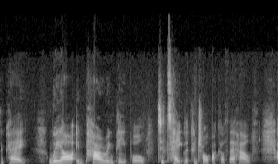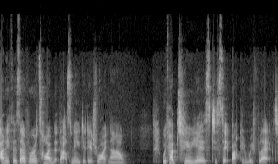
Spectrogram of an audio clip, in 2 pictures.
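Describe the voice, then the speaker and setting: A woman with a Birmingham accent speaks at a moderate pace in a medium pitch, her voice swinging very widely in pitch against a quiet background. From Birmingham, England. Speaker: nutritionist. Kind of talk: conference talk. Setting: stage with audience. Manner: animated.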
